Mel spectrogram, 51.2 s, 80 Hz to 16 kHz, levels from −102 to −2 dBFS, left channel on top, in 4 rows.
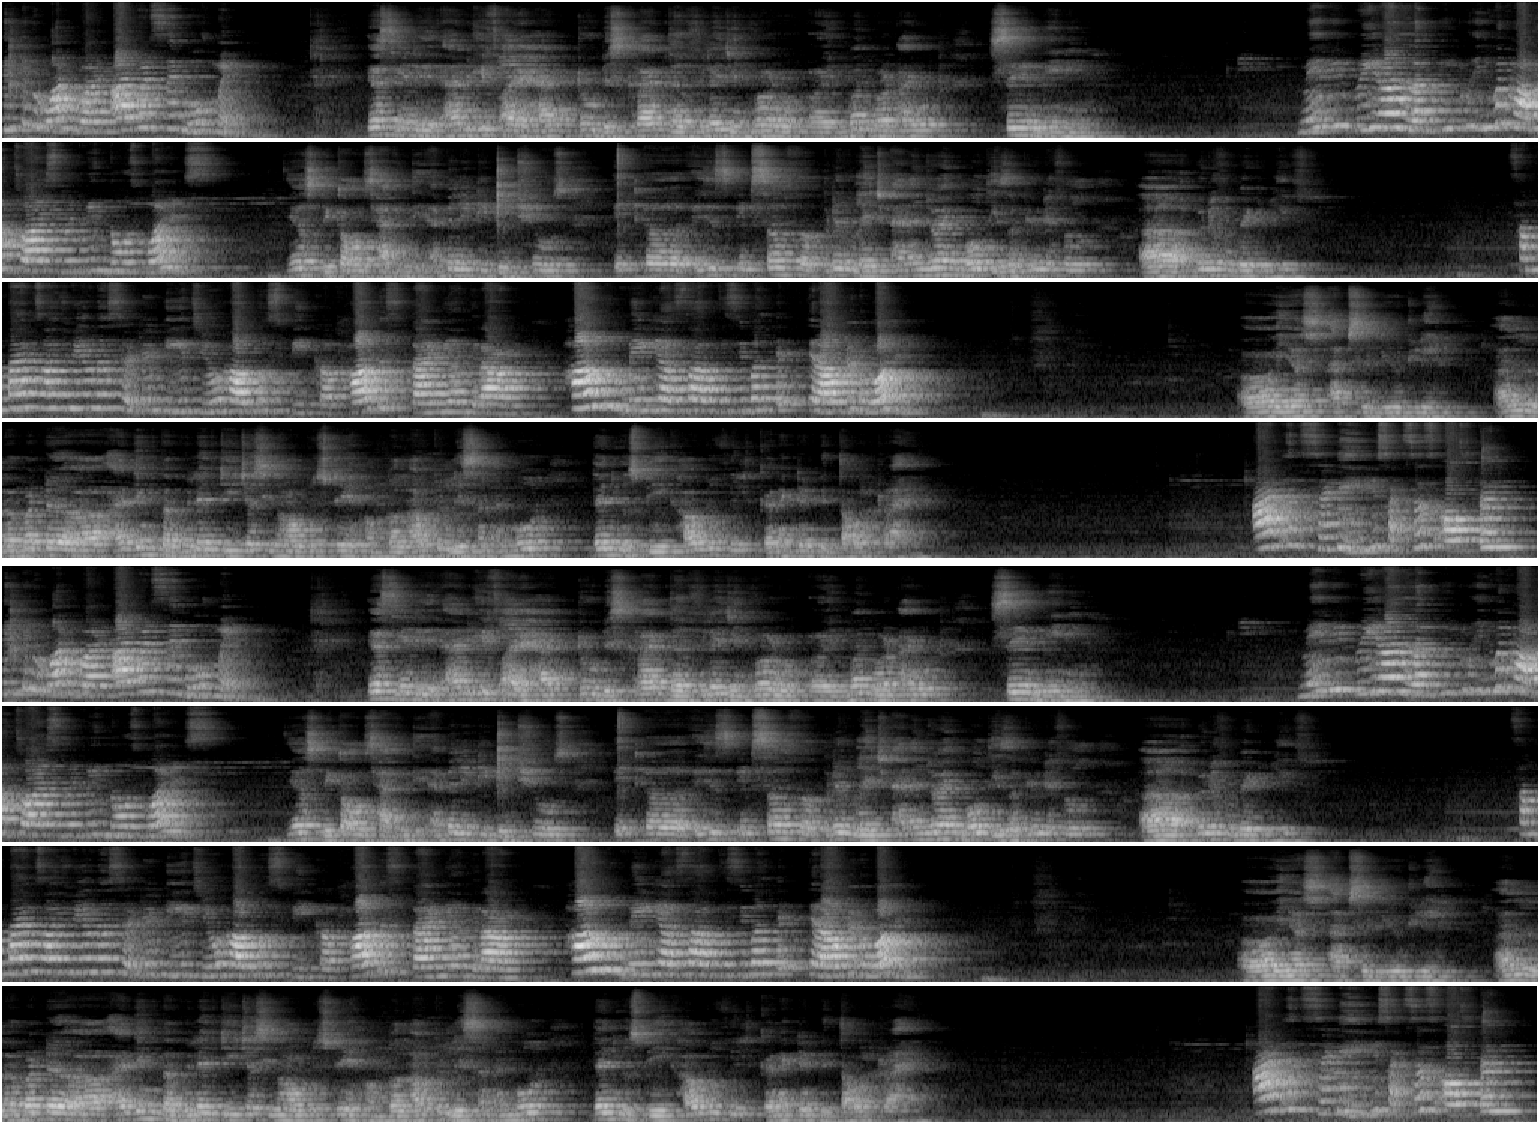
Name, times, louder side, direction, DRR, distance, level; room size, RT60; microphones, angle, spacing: voice 1, 0.0-2.0 10.8-14.3 25.4-29.9 30.3-33.2 48.8-51.0, equal, 50° left, -3 dB, 1.8 m, -31 dB
voice 2, 3.0-7.8 8.2-9.1 15.2-17.5 17.9-21.8 22.3-23.5 35.9-37.6 38.0-42.9 43.3-46.1, right 1 dB, 65° left, -4 dB, 2.2 m, -36 dB
4.7 x 4.7 x 4.8 m, 0.78 s
head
